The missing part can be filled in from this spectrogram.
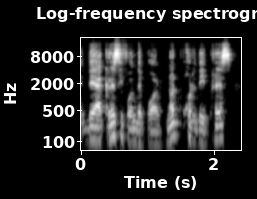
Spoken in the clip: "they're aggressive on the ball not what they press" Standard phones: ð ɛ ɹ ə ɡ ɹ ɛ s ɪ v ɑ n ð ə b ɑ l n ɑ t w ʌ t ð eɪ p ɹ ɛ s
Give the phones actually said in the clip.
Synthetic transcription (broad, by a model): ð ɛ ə ɡ ɹ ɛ s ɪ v ɑ n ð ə b ɑ l n ɑ t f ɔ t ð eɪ p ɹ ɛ s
